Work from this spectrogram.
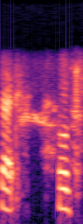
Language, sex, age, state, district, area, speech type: Kannada, female, 18-30, Karnataka, Dakshina Kannada, rural, conversation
